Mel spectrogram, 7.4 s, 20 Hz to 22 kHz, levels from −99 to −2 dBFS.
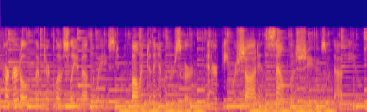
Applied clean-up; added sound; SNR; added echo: none; Bowed string instrument + Acoustic guitar; -1 dB; none.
